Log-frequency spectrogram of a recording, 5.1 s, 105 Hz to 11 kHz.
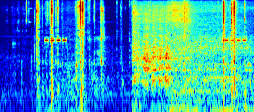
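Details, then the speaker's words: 2003 Honda Accord after ignition switch replacement, fixing an intermittent no-start with buzzing: keys jingle, the engine cranks and catches quickly, settling into a steady, even run, a normal start. "cranks up and starts fine okay all right that's it we're in good shape"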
